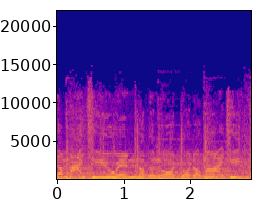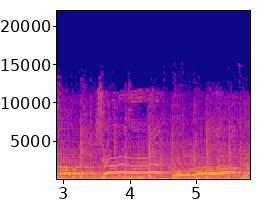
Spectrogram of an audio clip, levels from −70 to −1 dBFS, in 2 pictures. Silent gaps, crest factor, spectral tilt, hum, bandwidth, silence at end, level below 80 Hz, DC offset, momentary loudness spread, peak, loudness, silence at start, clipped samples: none; 12 dB; -5 dB/octave; none; 14.5 kHz; 0 s; -18 dBFS; under 0.1%; 2 LU; -2 dBFS; -15 LUFS; 0 s; under 0.1%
